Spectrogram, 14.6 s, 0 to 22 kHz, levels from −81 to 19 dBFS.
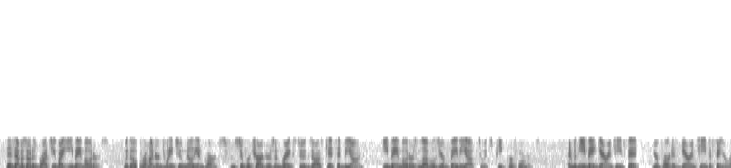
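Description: Throughout the speech, overdone noise removal has pushed the background down, breaking it up into twinkling specks. Unlike plain hiss or dropouts, it comes from whole frequency bands being switched off.

From 1.7 to 2.81 s, repeated stalls (stutter) occur: eight pauses, the longest 59 ms, are filled by continuing the last sound. That makes about 119 ms of dragging hesitation with nothing lost, unlike true gaps.

Between 3.41 and 4.07 s, scattered short gaps appear as about five isolated ticks or smears, each around 10 ms at most. They are briefer than the stutter.

From 3.81 to 4.68 s, just before "superchargers and brakes to", a jitter buffer slow-down stretches the sound by 62 ms to 94% speed. Pitch stays steady, which separates it from a simple tape-like slowdown.

From 6.81 to 7.37 s, right after "brakes to exhaust kits", a jitter buffer speed-up trims roughly 70 ms, hurrying the speech to 109% at unchanged pitch. 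That is the reverse of the earlier drawn-out stretch.

The band-limited sound, with nothing above 4 kHz, fits a G.711 A-law call path at 64 kbps.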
